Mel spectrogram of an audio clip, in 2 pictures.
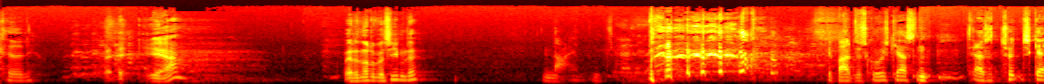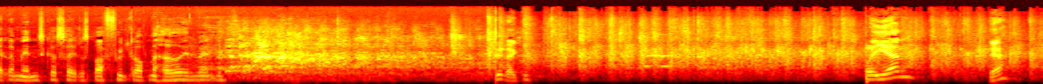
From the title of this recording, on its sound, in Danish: LIVE fra Herning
